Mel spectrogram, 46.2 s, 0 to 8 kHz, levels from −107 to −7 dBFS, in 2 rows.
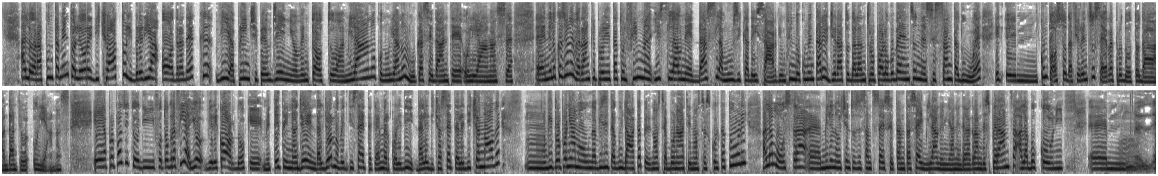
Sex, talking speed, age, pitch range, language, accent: female, 130 wpm, 40-59, 185-245 Hz, Italian, native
